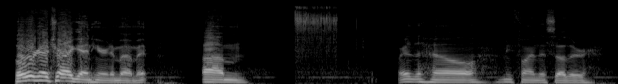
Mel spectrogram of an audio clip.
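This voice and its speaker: A man with a fairly low voice talks at a moderate pace with ordinary pitch variation and long, frequent pauses. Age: 40s. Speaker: video game streamer. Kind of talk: casual live gameplay chat. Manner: casual, profane.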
